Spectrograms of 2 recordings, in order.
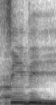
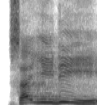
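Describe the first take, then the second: First: The word is shortened to two syllables. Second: The word is said in full, three syllables. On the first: This is the everyday colloquial usage. "bahasa pasarannya" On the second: This is the formal usage. "kalau bahasa resminya itu"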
